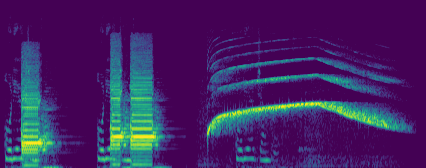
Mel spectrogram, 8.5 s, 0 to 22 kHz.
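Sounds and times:
police alarm: 0.4 - 1.2, 2.2 - 3.4, 4.1 - 8.4.

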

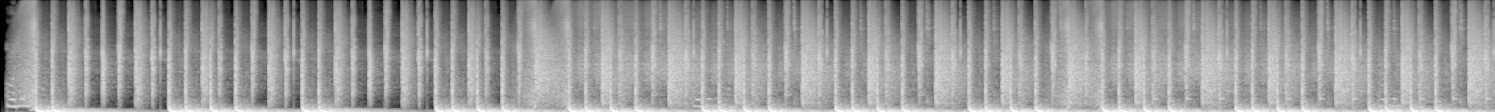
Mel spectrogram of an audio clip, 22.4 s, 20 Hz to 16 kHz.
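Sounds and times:
upbeat fashion sport music with stomps: 0.5 - 22.4.

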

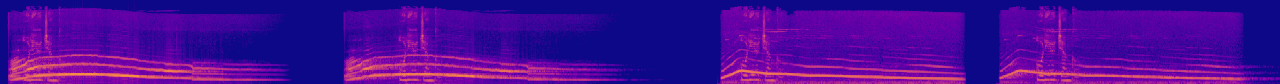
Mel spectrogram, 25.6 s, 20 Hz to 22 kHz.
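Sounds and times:
wolf howling: 0.2 - 5.4, 6.9 - 12.2, 14.4 - 19.3, 20.0 - 25.0.

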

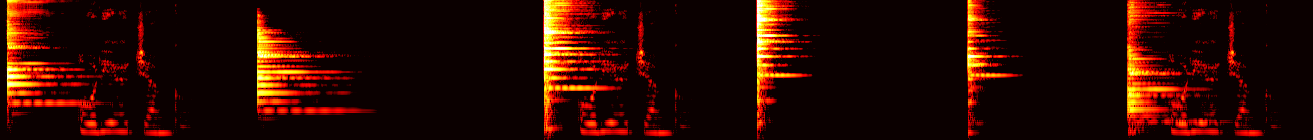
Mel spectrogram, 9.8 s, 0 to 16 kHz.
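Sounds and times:
metal pipe: 0.0 - 0.8, 2.0 - 2.8, 4.1 - 4.6, 5.7 - 6.0, 7.3 - 7.6, 8.5 - 9.0.

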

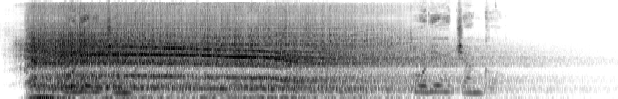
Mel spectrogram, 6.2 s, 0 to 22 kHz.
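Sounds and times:
demonic scream: 0.0 - 5.4.

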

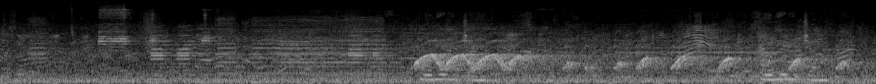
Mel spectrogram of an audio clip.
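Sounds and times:
city car horns: 0.2 - 4.1
police siren in a city: 4.1 - 8.7.

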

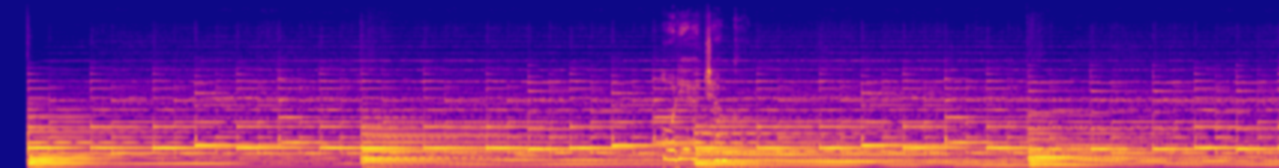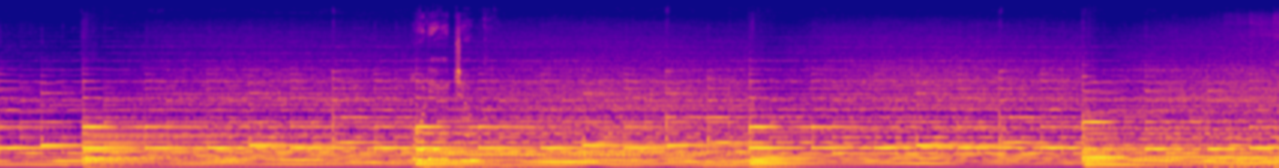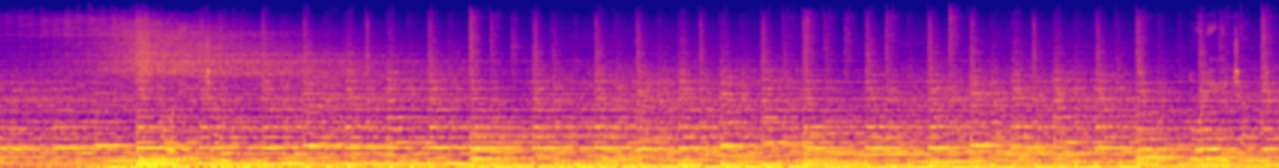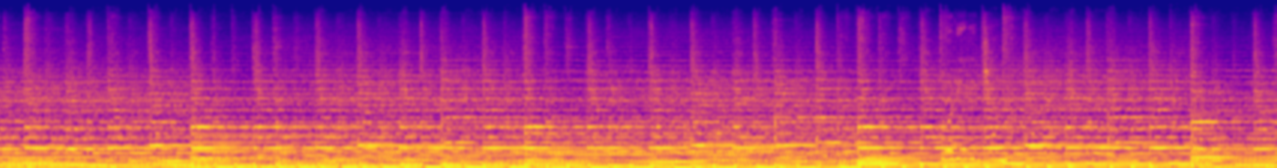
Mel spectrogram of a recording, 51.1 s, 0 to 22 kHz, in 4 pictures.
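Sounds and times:
inspiring beautiful piano music: 0.3 - 51.1.

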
